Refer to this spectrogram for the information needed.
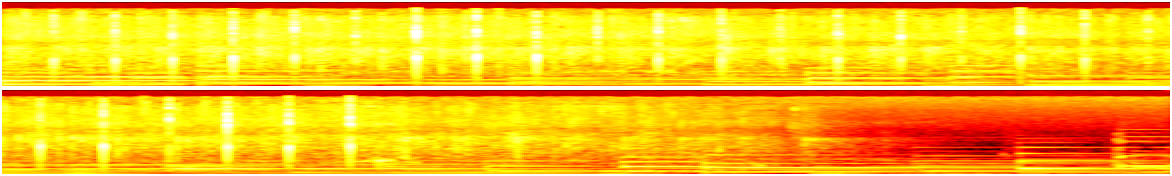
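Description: An audience claps in a steady rhythm over sustained, organ-like chords that shift pitch every few seconds; the claps thin out near the end as the music carries on.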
